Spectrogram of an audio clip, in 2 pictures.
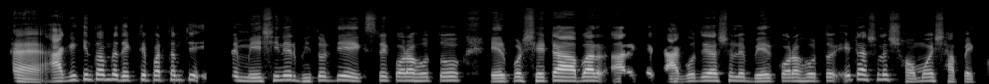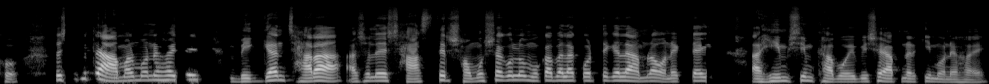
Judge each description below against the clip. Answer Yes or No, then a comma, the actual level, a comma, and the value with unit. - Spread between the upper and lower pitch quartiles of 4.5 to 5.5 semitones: Yes, average, 5.1 semitones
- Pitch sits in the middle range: Yes, medium, 170 Hz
